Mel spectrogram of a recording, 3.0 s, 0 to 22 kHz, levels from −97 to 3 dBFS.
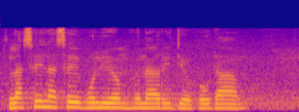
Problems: constant background noise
